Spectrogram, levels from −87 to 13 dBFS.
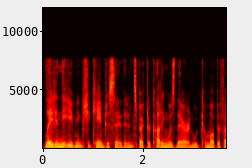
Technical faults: none

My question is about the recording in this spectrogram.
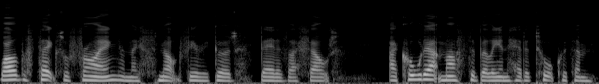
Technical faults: imaging from linear upsampling

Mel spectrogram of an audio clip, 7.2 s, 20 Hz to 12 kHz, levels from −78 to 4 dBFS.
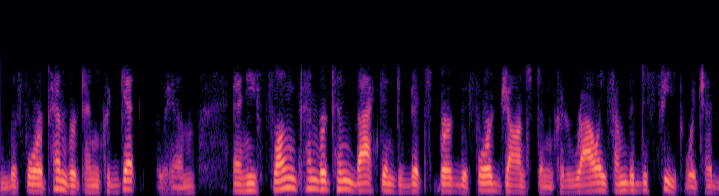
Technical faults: G.729 codec; VoIP packet loss concealed by the speech codec

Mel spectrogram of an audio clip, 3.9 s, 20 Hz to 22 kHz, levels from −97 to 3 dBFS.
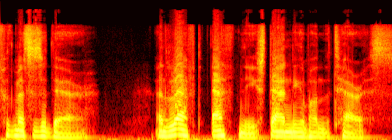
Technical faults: hard clipping

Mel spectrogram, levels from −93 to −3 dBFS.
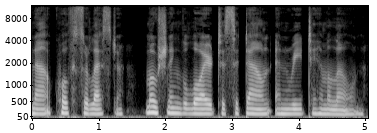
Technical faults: none

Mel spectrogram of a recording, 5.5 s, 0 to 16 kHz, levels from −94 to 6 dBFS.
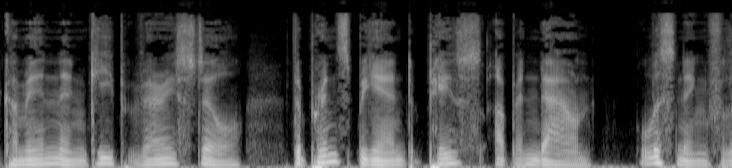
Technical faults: sample clock jitter; pre-echo

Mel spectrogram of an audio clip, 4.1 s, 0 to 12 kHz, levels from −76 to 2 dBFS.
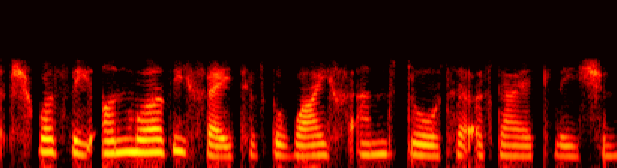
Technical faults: RealAudio 14.4 codec

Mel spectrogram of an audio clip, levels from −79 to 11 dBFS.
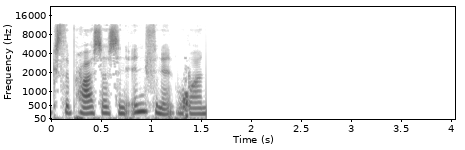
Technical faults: repeated frames; audio dropout to silence

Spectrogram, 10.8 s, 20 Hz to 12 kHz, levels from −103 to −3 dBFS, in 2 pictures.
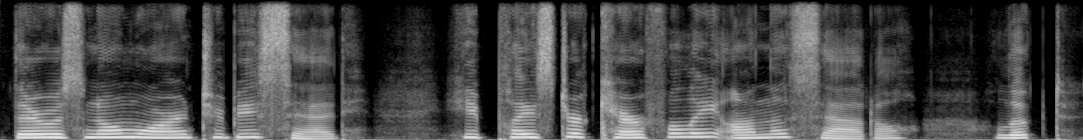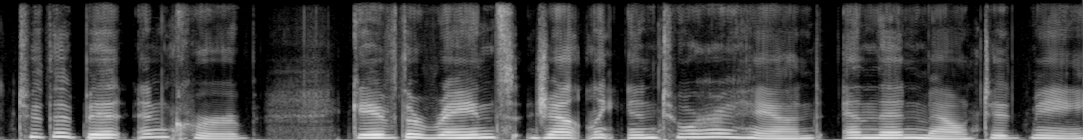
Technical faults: none

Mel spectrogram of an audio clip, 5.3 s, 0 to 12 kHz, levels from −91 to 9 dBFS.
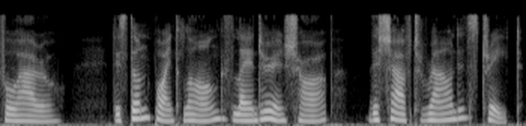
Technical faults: none

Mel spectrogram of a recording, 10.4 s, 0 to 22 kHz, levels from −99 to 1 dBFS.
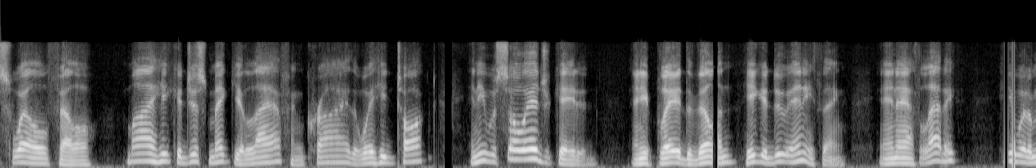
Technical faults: packet loss on an ADPCM call

